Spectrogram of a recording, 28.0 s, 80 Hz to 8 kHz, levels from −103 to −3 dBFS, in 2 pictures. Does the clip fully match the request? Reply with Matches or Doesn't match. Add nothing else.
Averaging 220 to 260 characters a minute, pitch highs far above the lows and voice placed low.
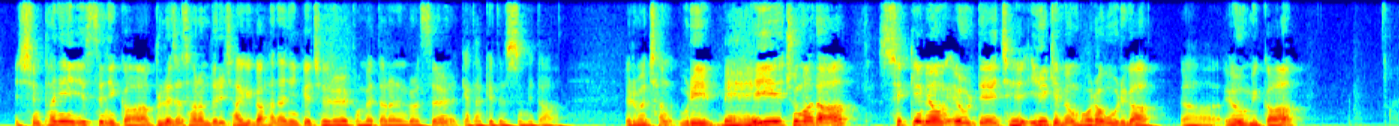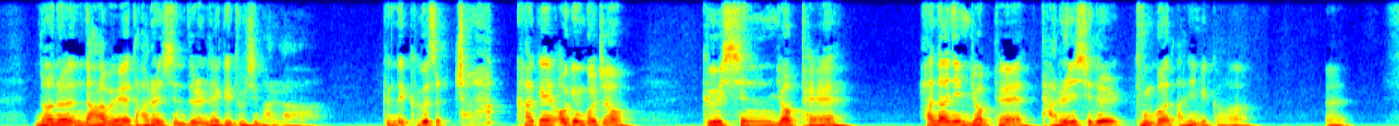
Matches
